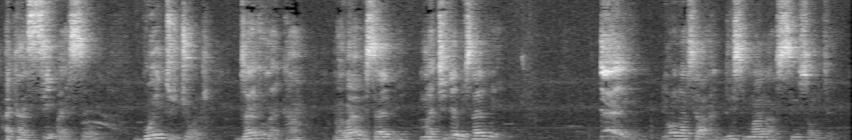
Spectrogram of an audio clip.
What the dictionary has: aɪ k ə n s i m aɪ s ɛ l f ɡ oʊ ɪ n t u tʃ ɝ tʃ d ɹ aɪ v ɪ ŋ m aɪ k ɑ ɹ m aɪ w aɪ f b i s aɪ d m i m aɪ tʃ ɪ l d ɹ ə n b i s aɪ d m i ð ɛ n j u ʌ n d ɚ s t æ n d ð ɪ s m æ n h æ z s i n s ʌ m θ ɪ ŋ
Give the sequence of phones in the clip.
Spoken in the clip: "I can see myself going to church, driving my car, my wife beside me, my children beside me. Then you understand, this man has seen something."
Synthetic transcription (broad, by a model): aɪ k ə n s i m aɪ s ɛ l f ɡ oʊ ɪ n t u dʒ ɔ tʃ d ɹ aɪ v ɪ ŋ m aɪ k ɑ m aɪ w aɪ f b i s aɪ d m i m aɪ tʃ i d ə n b i s aɪ d m i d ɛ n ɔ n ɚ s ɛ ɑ d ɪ s m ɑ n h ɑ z s i n s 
